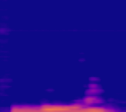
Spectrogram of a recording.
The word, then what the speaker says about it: warm: Now, warm and charm, you'll notice both have the same a r m in them, but one is pronounced warm. So, it's the or sound, the o r sound, and the next is r, the a r sound, r.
